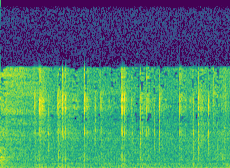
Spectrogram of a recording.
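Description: Faint, scattered clicks and taps of a stylus writing by hand on a tablet screen.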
